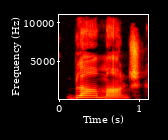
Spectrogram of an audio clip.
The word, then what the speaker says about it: blancmange: Blancmange. B-L-A-N. Blanc. C is an extra letter which is not sounded.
